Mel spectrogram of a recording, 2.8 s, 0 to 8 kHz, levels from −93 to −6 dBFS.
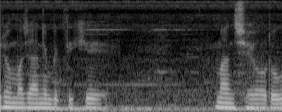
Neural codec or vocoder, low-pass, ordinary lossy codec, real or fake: none; none; none; real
